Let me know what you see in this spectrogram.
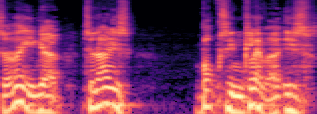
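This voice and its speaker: Lively intonation in a British accent. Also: man. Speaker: music vlogger and album reviewer. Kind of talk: casual video monologue. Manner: fast.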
